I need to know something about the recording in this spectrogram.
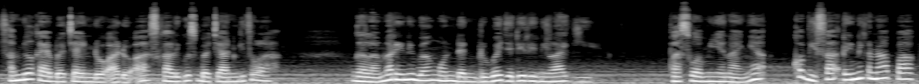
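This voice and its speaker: A woman's voice: fairly low pitch, mellow, slight background noise. A woman casually telling a horror story to friends on a podcast, chatty and slangy, calling her listeners by nicknames.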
